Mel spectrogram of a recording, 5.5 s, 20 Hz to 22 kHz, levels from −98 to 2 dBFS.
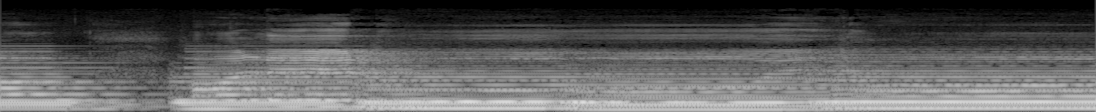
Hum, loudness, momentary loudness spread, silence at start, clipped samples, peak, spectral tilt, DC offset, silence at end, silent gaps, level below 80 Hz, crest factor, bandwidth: none; -19 LUFS; 6 LU; 0 s; under 0.1%; -6 dBFS; -7.5 dB/octave; under 0.1%; 0 s; none; -62 dBFS; 12 dB; 9.4 kHz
